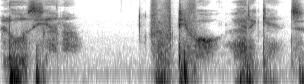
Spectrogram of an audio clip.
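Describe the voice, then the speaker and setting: The speaker is whispering. The pace is moderate. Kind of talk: ASMR whispered news reading. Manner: whispered.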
